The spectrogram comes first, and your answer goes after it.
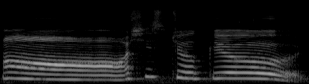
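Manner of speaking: ordinary talk, nothing marked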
